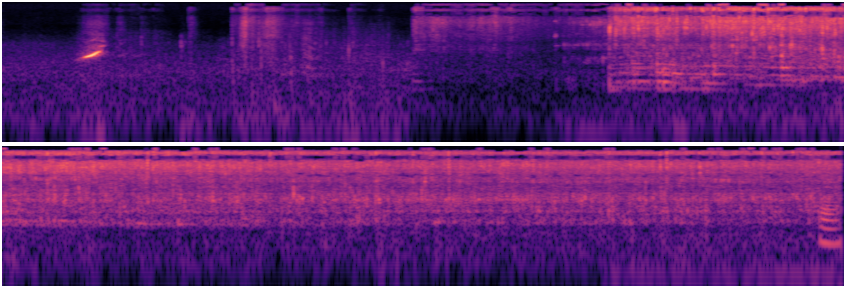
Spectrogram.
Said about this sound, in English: there's a water tap that we can just help ourselves to water for doggies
